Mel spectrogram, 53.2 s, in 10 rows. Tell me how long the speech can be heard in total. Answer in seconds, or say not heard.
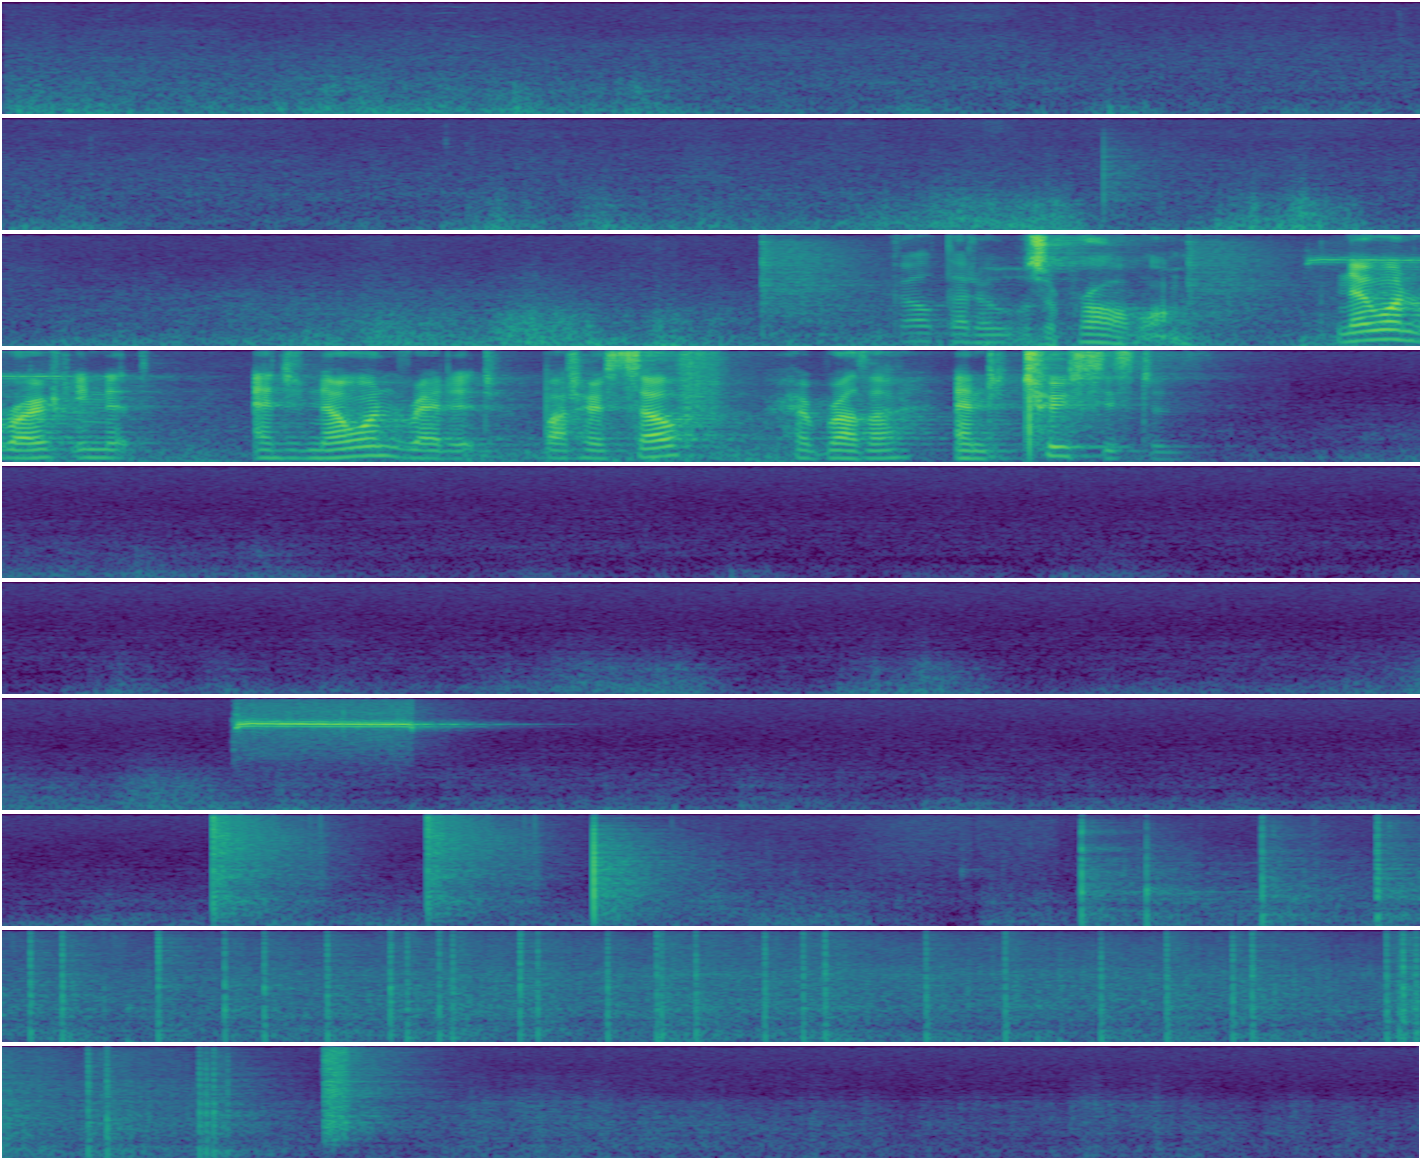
6 s.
